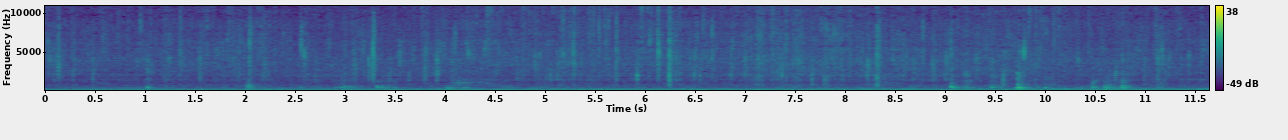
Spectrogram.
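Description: Steady sizzling of onions and green chillies frying in hot oil, with occasional stirring clinks, continuous and close with no talking.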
